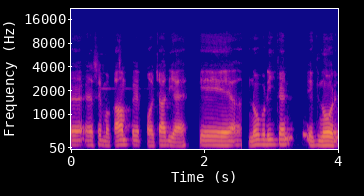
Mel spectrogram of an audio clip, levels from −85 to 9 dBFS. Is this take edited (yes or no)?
yes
